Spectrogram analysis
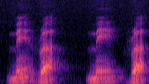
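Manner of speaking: मेरा said mera with a tapped R between vowels; linking R in mirror. Shown as a demonstration. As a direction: say मेरा keeping the middle R. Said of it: "आप दोबारा उस आर को पढ़ोगे".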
